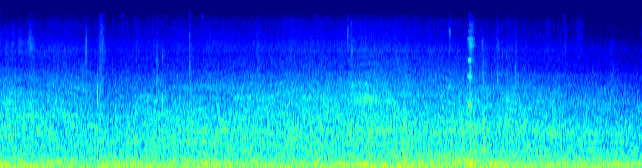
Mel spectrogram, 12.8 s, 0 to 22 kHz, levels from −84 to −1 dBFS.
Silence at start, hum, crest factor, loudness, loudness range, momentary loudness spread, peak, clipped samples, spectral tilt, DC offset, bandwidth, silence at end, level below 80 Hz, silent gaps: 0 s; none; 18 dB; -39 LUFS; 2 LU; 3 LU; -20 dBFS; under 0.1%; -5.5 dB/octave; under 0.1%; 16 kHz; 0 s; -44 dBFS; none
